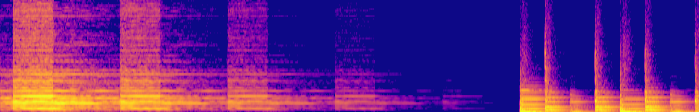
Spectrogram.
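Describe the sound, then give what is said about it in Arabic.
A laboratory alarm sounds as a series of loud, buzzing, horn-like blasts with a rich tone, repeating at a steady pace and growing fainter. After a brief silence, a louder series of sharp tonal hits follows. “ايه الصوت ده؟ ده صوت انذار المعمل بتاع اخوك.”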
